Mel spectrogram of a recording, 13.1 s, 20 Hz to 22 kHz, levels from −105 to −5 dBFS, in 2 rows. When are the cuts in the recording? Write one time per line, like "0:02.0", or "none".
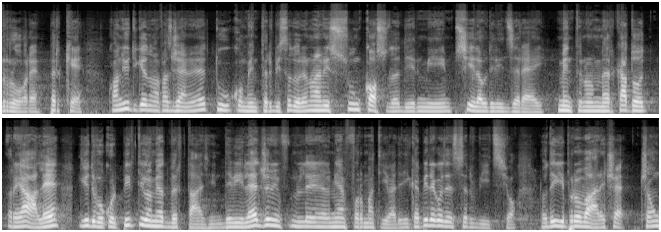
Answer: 0:01.7
0:07.3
